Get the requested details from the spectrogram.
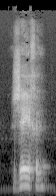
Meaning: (noun) victory, triumph; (verb) singular past subjunctive of zijgen
- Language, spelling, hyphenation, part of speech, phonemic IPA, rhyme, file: Dutch, zege, ze‧ge, noun / verb, /ˈzeː.ɣə/, -eːɣə, Nl-zege.ogg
